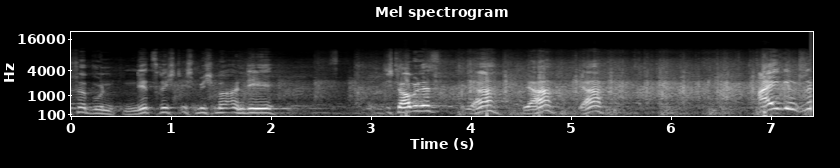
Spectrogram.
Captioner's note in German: Beifall bei der SPD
